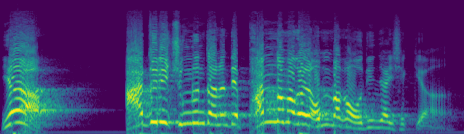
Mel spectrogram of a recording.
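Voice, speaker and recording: A man's voice: very high voice, big pitch swings, moderate pace, bright, forceful tone, voice pushed up, heavily acted. A man voicing a desperate Korean mother who bursts out at her son during a sermon story. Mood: fierce. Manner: fierce scolding outburst. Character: desperate fasting mother, fierce and tearful.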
